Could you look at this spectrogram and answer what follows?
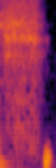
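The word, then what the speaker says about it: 希: And the meaning of last phrase, xi, okay, it rhymes with e, okay, e, this e, e, okay, it rhymes with xi, okay, all right, okay.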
